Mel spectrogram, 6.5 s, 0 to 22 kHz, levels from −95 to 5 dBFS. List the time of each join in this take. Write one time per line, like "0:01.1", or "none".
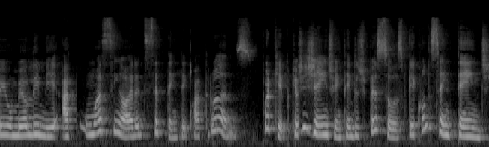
0:01.0
0:03.4
0:04.0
